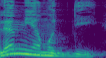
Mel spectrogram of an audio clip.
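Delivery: "يمد" ending in "i", yamuddi; kasra ending. Shown as a demonstration. Teacher showing that kasra is allowed, "يمد" ending in kasra. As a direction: close "يمد" on a doubled d plus "i". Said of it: "والكسر أيضًا يجوز".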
